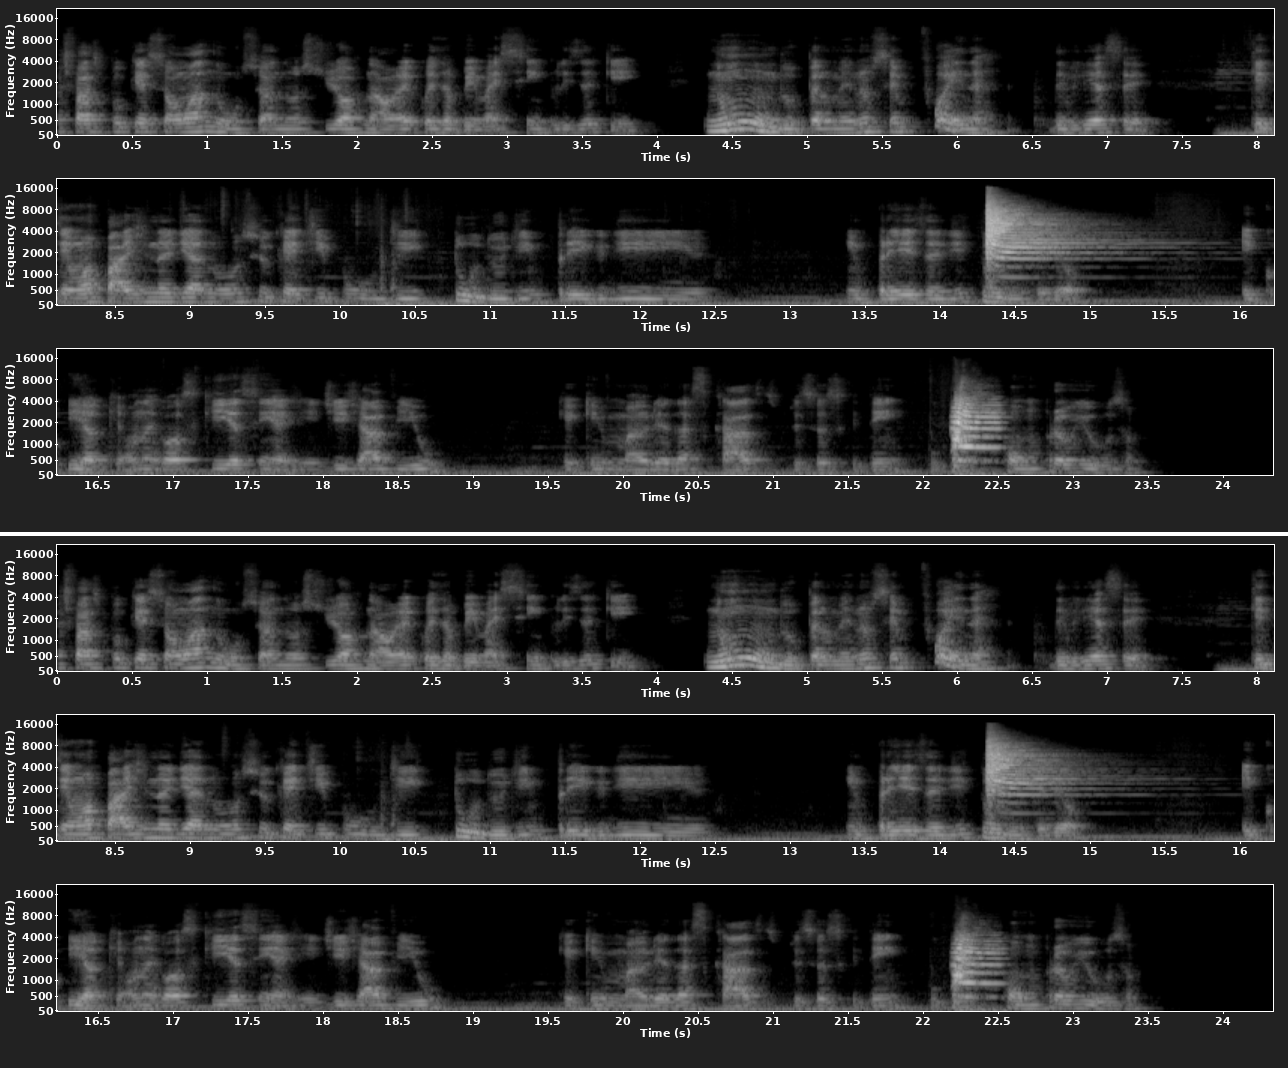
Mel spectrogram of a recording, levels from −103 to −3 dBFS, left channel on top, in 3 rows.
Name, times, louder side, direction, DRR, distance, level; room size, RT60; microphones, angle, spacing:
voice 1, 0.0-3.8 4.3-6.2 6.6-7.3 8.0-12.4 13.4-15.0 16.0-18.8 19.6-22.1 22.5-23.4, equal, ahead, 0.9 m, -50 dB
sound 1, 7.7-22.5, left 6 dB, 45° left, 0.7 m, -42 dB
6.2 x 2.1 x 2.3 m
head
